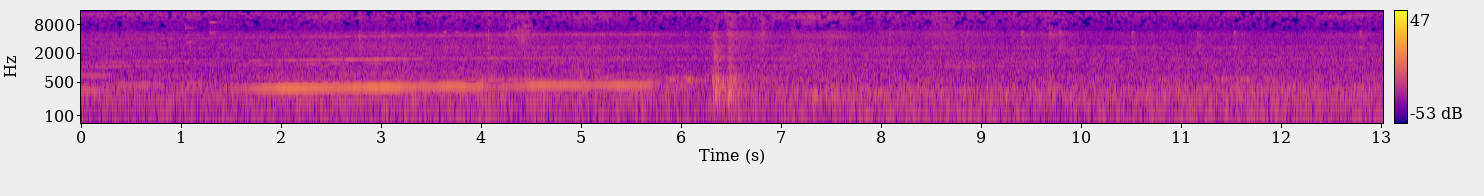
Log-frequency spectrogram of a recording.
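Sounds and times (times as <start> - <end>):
train rolling rumble: 0.0 - 13.0
train whine: 0.0 - 13.0.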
